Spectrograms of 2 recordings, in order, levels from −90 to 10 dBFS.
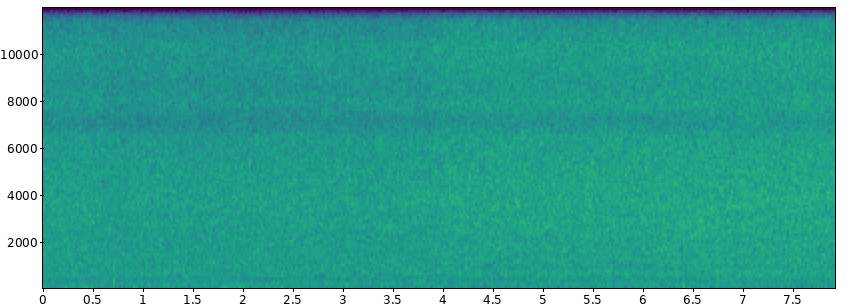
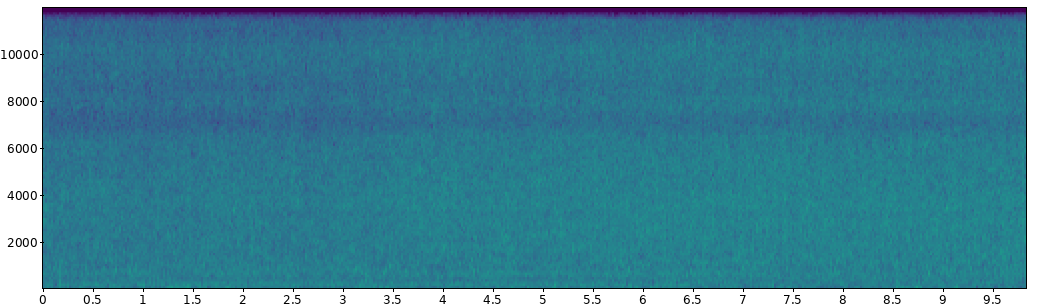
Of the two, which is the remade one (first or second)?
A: second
